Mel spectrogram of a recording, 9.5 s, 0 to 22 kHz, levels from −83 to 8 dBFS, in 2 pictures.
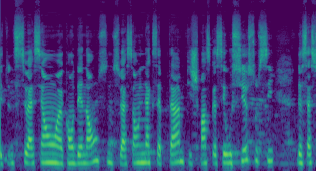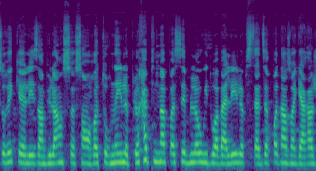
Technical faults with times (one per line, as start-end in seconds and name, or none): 0.00-9.49 noise suppressor applied to music or sounds
0.04-0.22 sound cut by the noise suppressor
2.39-2.56 sound cut by the noise suppressor
4.10-4.47 sound cut by the noise suppressor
